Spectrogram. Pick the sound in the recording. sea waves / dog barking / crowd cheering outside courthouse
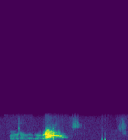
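dog barking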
